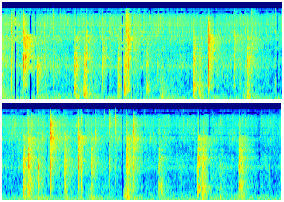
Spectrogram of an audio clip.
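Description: Puliyogare tamarind rice with hing and curry leaves being stirred in a hot pan, steady sizzling under repeated sharp scrapes and clinks of a spoon against the metal, close and busy throughout with no talking.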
